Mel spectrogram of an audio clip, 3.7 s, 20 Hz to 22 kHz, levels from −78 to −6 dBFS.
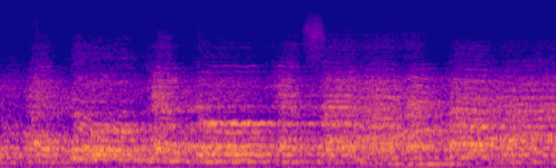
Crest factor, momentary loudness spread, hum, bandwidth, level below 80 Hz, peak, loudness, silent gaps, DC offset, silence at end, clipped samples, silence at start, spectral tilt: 14 dB; 3 LU; none; 15.5 kHz; -50 dBFS; -14 dBFS; -27 LUFS; none; under 0.1%; 0 s; under 0.1%; 0 s; -5.5 dB/octave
